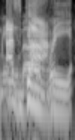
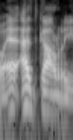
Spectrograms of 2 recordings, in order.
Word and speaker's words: Asghari: Asghari. – There we go. Asghari.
